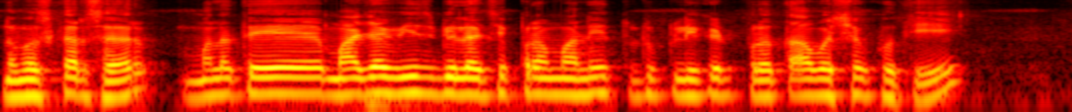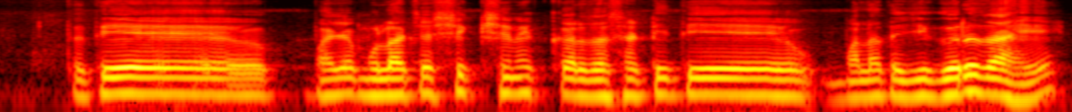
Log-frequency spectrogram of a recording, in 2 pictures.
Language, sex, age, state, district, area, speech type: Marathi, male, 45-60, Maharashtra, Osmanabad, rural, spontaneous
